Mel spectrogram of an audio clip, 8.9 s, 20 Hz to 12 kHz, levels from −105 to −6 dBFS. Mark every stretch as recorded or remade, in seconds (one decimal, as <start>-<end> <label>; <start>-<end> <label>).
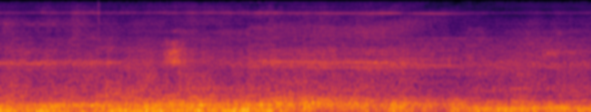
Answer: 0.0-4.2 remade; 4.2-7.0 recorded; 7.0-8.9 remade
